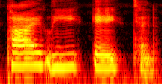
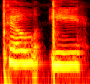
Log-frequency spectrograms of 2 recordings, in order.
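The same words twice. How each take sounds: First: Pileated slowly split as "pie, lee, ay, tid"; syllable by syllable. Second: Pileated slowly split as "pill, ee, ay, tid"; the other way, syllabified. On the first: Teacher counting syllables in the word, syllable by syllable. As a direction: count out pileated beat by beat, long i first. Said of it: "four syllables if we say it that way". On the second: Teacher saying it the other way, syllable by syllable. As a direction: count out Pileated beat by beat, short i first. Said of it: "Let's say it the other way". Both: Shown as a demonstration.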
